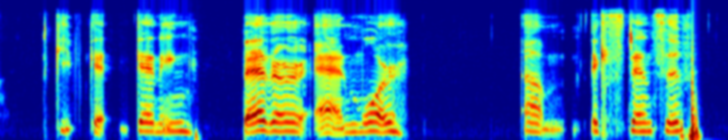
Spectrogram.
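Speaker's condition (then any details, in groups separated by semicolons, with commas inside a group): Multiple sclerosis; quadriplegic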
